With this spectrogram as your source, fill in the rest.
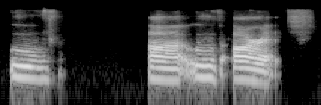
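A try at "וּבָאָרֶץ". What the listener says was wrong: No, there's a vowel under the V.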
